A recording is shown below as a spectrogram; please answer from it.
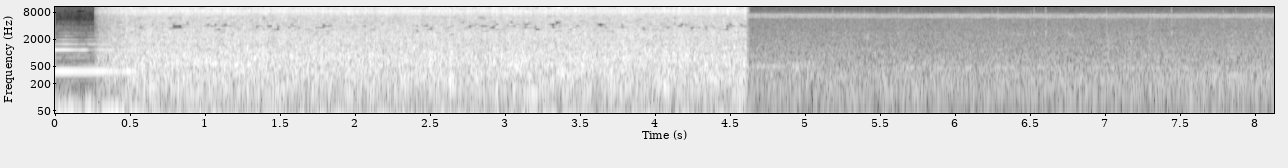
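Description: A small mountain stream tumbling over rocks, with a loud steady rush of splashing water that cuts off suddenly about four and a half seconds in. After that only a faint, steady high-pitched insect drone remains.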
